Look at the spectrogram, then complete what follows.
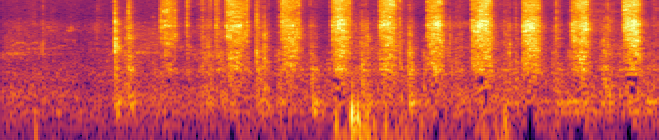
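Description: Ratchet wrench clicking as it is worked back and forth to run down a bolt on the radiator's upper mounting bracket. Short bursts of ratchet clicks repeat about three times a second, starting about a second in.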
